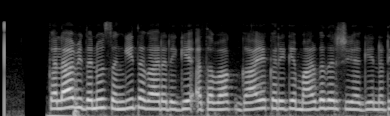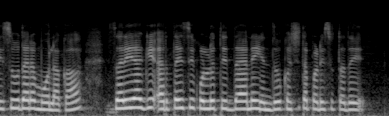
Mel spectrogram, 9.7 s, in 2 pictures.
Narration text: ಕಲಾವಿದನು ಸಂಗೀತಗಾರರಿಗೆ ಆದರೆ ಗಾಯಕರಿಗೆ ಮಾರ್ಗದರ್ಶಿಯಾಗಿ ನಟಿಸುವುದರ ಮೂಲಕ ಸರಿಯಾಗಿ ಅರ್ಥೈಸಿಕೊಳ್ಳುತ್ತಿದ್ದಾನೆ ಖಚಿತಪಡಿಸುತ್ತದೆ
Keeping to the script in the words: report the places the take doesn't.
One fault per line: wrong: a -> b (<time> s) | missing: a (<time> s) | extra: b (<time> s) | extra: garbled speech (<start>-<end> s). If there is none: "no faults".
wrong: ಆದರೆ -> ಅಥವಾ (2.5 s)
extra: ಎಂದು (8.1 s)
